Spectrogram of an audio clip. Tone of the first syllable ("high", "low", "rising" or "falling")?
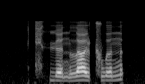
low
